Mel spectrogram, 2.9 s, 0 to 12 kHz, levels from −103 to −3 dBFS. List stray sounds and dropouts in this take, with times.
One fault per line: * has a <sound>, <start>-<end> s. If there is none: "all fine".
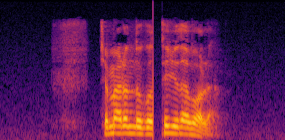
* has a dropout, 1.5-1.6 s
